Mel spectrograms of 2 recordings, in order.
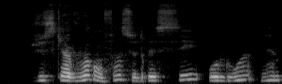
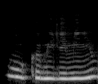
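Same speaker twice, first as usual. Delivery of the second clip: higher, louder delighted gush; gushing exclamation; 7 semitones higher, 8 dB louder than usual. Acted. Woman at the house gushes over the boy, high and loud. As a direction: coo over the cute boy. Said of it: "s'exclame une femme".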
